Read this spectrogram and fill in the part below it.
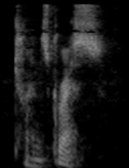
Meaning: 1. To exceed or overstep some limit or boundary 2. To act in violation of some law 3. To commit an offense; to sin 4. To spread over land along a shoreline; to inundate
- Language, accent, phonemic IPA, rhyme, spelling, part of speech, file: English, Southern England, /tɹænzˈɡɹɛs/, -ɛs, transgress, verb, LL-Q1860 (eng)-transgress.wav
